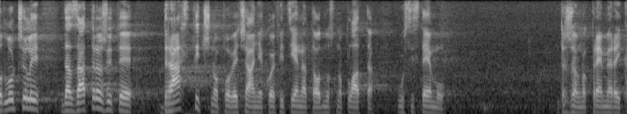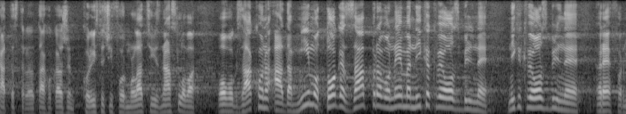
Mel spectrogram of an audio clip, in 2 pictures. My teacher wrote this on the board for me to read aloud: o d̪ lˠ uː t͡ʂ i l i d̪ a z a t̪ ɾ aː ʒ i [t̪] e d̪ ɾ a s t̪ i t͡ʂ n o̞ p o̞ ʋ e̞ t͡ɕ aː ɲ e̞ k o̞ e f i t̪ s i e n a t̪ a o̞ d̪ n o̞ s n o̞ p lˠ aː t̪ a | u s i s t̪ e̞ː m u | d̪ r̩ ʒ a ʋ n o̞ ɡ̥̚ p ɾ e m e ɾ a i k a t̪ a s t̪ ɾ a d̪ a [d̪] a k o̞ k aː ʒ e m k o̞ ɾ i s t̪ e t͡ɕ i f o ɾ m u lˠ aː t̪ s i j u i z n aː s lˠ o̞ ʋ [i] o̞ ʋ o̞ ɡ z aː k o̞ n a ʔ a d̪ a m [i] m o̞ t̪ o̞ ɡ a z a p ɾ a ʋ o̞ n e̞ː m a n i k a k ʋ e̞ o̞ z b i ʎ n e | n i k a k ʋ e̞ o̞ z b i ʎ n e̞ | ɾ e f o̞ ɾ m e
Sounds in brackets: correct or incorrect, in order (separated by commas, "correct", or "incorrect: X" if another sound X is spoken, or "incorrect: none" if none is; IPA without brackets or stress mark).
correct, incorrect: t̪, incorrect: a, correct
